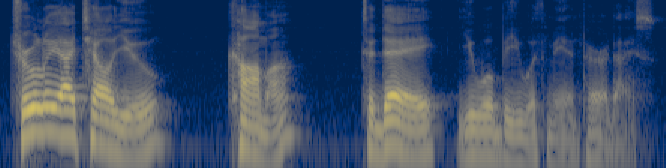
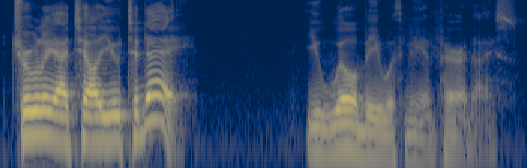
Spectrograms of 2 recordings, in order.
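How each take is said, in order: First: The pause comes right after the word 'you'. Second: The pause comes right after the word 'today'. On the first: The promise of paradise is for this very day. "The typical way of interpreting it is just like I read it" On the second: The promise is made today about a future time. "if you move the comma just one word"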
